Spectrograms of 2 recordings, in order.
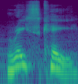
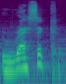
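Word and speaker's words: Racek: As I said, we then have Yakub Race K. Okay, it's actually I think it is Yakub Rasic, R A C E K, but he puts a hyphen and then a K.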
